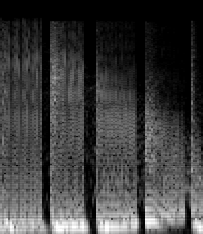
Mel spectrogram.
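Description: Electronic dance music with a heavy bass beat and falling synth sweeps, chopped into short stuttering pieces by brief gaps about twice a second.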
